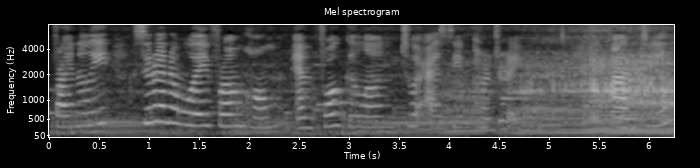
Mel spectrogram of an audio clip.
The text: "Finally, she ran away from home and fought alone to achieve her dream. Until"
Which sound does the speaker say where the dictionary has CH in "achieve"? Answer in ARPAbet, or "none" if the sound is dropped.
S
